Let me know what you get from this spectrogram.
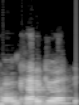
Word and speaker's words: Aconcagua: So the seven peaks, obviously there's Everest, the South American one, I can never pronounce this properly, Aconcagua? – Yeah. – Something along those lines? – Aconcagua, yeah.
